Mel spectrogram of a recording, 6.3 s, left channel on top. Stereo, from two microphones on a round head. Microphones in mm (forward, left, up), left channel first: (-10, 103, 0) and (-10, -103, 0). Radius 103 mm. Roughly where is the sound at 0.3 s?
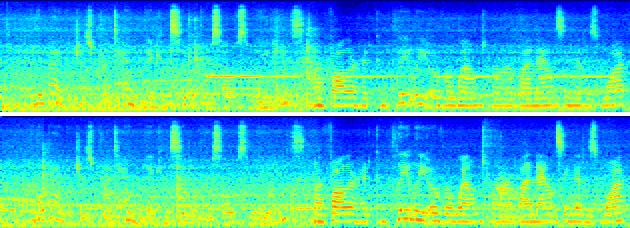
Left.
